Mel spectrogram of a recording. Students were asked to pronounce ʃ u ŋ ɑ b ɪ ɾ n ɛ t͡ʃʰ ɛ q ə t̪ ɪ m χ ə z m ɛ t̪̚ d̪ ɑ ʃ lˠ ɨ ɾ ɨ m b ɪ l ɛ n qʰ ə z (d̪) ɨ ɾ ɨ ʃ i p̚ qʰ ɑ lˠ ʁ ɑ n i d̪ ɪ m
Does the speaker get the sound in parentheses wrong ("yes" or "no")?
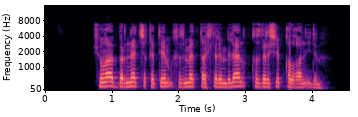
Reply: no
